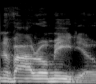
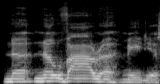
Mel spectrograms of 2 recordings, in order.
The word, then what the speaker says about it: Novara Media: So is it Navarro Media or Navarro? Forgive me, I should know this. Sorry. It's not. I think it is a sort of left leaning site, and they do quite a lot of pronunciation. Novara Media. Sorry, I was pronouncing it wrong.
